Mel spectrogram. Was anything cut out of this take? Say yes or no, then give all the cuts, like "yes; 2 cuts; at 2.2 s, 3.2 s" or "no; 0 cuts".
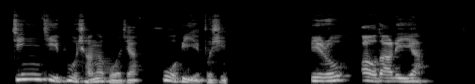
yes; 1 cut; at 1.5 s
